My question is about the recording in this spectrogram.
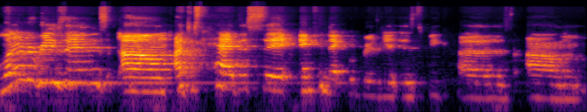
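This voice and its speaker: A woman hosts a relaxed chat and talks with bubbly enthusiasm, full of little fillers. Her voice is bright and clear. She sounds like she is on a video call from a room with a lot of echo. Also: on the high side, unhurried. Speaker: host. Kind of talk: casual conversation.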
